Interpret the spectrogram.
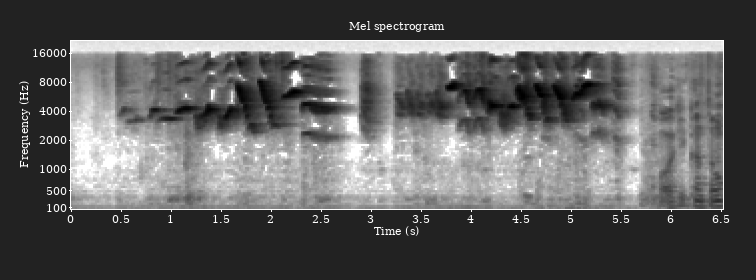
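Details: A young double-collared seedeater delivers tui tui zel zel song in two long bursts of rapid, chattering high notes mixed with buzzy trills, separated by a brief pause, with a low human voice heard at the end.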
